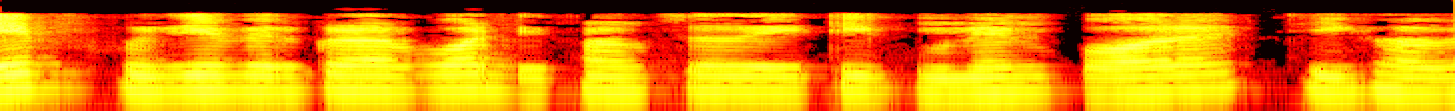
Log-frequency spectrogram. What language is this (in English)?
Bangla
